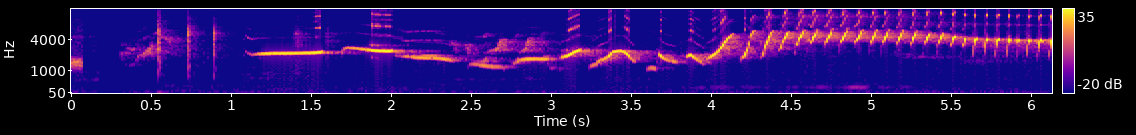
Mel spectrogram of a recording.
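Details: White-rumped shama used as a master recording for training future champion songbirds: smooth sliding whistles climbing in steps, then a long fast trill of high pulsed notes, with a low steady hum behind.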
